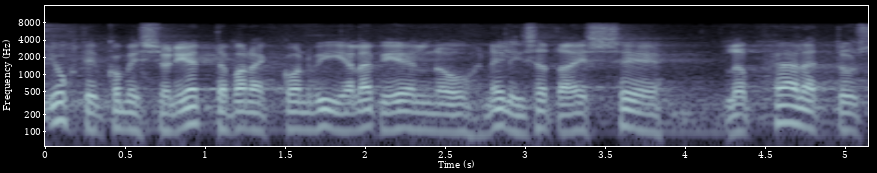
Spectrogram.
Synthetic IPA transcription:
juht̪ib̥̚ko̞misjo̞nʲie̞t̪ːe̞pɑne̞kːˑo̞nviːjɑlæb̥ie̞ːlnune̞lʲisɑd̪̥ɑe̞sːe̞ː | lɤphæːle̞t̪ːˑus

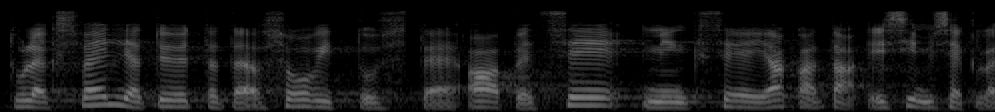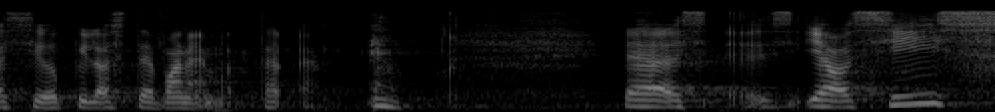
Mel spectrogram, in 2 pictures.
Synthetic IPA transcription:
t̪ule̞ksvælʲjɑt̪ø̞ːt̪ːˑɑd̪̥ɑ̰so̞ːvit̪ːˑust̪e̞̰ʔɑːb̥et̪se̞ːniŋɡ̥se̞ːjɑɡ̥ɑ̰d̪̥ɑ̰ʔe̞sʲimese̞klɑsʲːiɤpːilɑst̪e̞vɑnḛmʔɑ̰t̪ːˑe̞̰lḛ | jɑsiːs

